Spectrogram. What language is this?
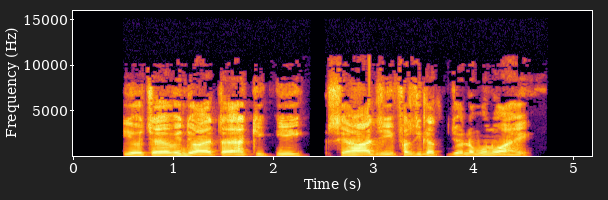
Sindhi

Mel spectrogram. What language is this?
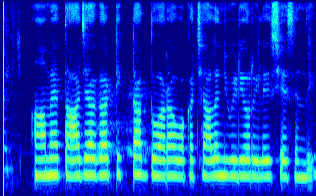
Telugu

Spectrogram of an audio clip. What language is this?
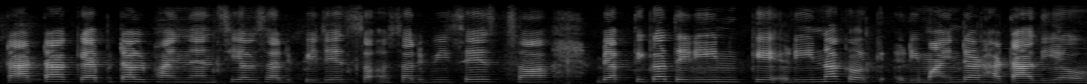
Maithili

